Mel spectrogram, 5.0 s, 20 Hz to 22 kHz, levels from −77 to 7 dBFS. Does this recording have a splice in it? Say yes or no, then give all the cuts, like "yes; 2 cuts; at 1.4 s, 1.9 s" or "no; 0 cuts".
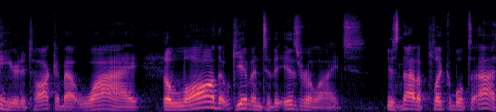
yes; 3 cuts; at 1.6 s, 2.3 s, 3.8 s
